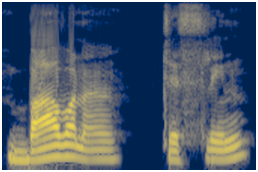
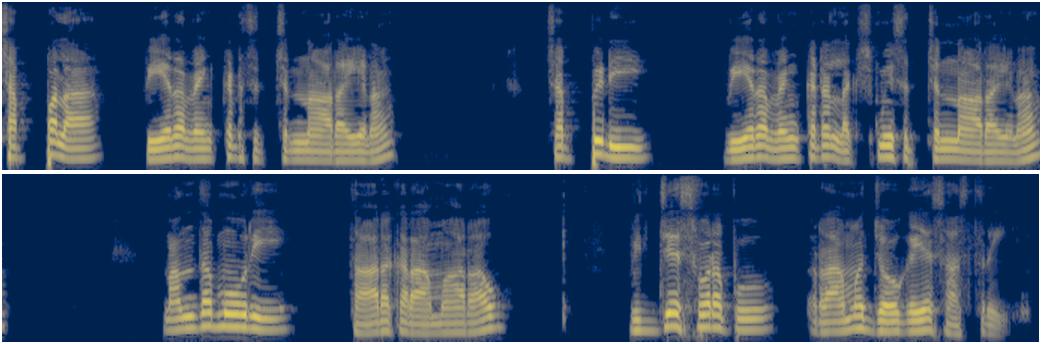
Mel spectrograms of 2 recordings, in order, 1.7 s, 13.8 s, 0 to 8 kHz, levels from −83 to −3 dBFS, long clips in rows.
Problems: none marked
